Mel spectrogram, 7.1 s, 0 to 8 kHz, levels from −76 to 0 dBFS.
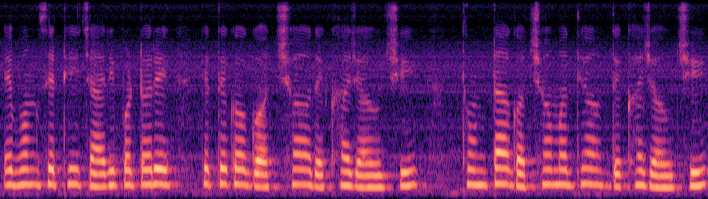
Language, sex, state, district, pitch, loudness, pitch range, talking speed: Odia, female, Odisha, Nuapada, 215 Hz, -16 LUFS, 195-225 Hz, 95 wpm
